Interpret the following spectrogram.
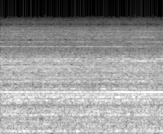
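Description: Stepper-motor-driven rotor of four LED strips on a mechanical television spinning at a steady, synchronised speed: an even whir with a low hum and a higher steady tone in it.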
